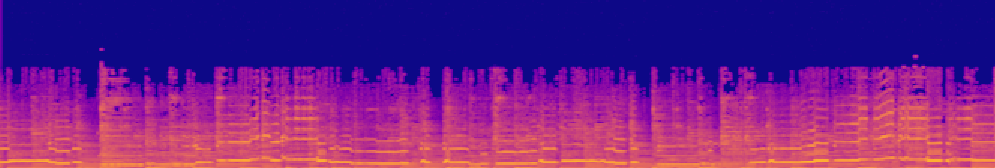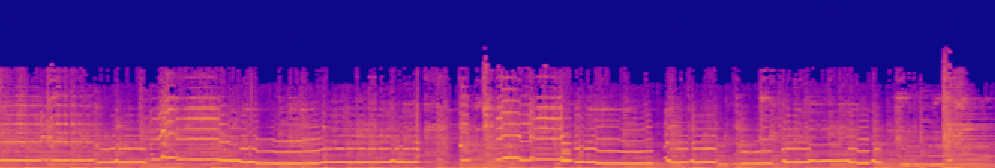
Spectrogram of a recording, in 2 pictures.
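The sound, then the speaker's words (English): A whistle plays a lilting folk melody over steady, full accompaniment with a regular low pulse, continuing unbroken for the whole stretch with no voices. “playing whistle.”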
